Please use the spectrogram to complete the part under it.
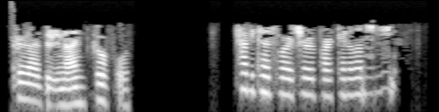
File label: Police 1 Dispatch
